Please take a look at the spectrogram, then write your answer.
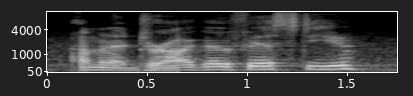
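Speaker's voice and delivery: plain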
